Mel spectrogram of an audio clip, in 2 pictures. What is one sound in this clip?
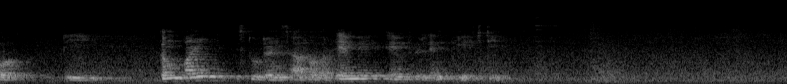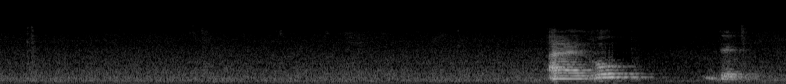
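A man speaks into a microphone in a calm voice, with pauses.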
